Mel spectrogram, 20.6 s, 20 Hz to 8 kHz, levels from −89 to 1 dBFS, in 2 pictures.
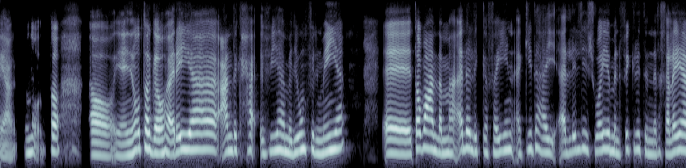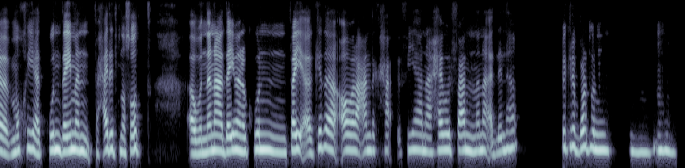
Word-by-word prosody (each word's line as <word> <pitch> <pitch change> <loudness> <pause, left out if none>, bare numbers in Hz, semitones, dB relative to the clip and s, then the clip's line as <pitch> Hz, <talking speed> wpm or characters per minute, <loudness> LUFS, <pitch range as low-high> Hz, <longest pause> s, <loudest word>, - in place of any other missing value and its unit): يعني 80 -4 -6
نقطة 225 +1 -1 0.5
آه، 175 -2 +3
يعني 175 +2 -2
نقطة 260 +3 +4
جوهريّة 215 +4 +5 0.4
عَندِك 235 +2 0
حق 240 -5 -7
فيها 230 +5 0
مليون 220 +4 +3
في 250 -1 -4
المِيَّة 235 +7 +2 0.6
آآ، 195 -2 +6
طبعًا 260 +4 +4
لمّا 200 -3 0
أقلّل 245 +4 0
الكافيين 220 +3 -3
أكيد 250 +8 -7
هيقلّل 210 0 -4
لي 260 0 -3
شوية 240 +2 -1
من 215 -4 -2
فكرة 250 +4 -7
إن 190 -2 -5
الخلايا 210 +3 +1
مُخّي 230 +5 -3
هتكون 245 +6 +1
دايمًا 235 -1 +3
في 210 - -15
حالة 245 +6 -1
نشاط، 230 +5 -5 0.6
أو 195 0 +1
إن 205 +2 0
أنا 235 +1 +4
دايمًا 230 +1 +3
أكون 235 -2 +1
فايقة 240 -2 +1
كده. 275 +8 -4
آه، 245 -1 0
عَندِك 235 +1 -3
حق 240 -2 -13 0.2
فيها، 245 0 -4
أنا 230 -2 -2
هاحاول 240 +3 -2
فعلًا 240 +1 -1
إن 225 -1 -1
أنا 240 +1 -1
أقلّلها. 240 - -5 0.7
فكرة 275 +2 -4
برضه 270 +2 -1
إن 245 -1 +1 0.3
امم، 215 -1 -6
اهم 235 -3 -2
230 Hz, 155 wpm, -20 LUFS, 205-250 Hz, 0.7 s, آآ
